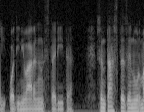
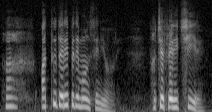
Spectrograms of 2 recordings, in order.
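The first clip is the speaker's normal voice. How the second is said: higher woman's voice, eager and glad; delighted marchioness. Acted. Marchioness thrilled at the prince's news, in a higher, eager woman's voice. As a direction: lift up with sudden joy.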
